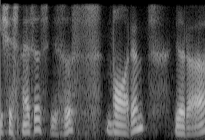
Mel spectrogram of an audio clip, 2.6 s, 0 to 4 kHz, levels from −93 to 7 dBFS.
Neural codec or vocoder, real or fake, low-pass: codec, 16 kHz, about 1 kbps, DyCAST, with the encoder's durations; fake; 3.6 kHz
